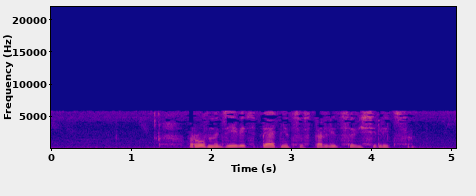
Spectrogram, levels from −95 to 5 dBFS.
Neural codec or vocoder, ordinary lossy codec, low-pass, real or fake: none; MP3, 24 kbps; 7.2 kHz; real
